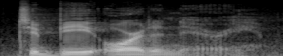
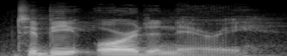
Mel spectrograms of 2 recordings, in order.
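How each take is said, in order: Both takes have the same delivery.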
